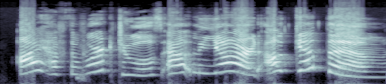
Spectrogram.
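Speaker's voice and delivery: very high, slow, passive-aggressive, angry-happy sweetness. Retelling a neighbor's line while grinning the whole time: imitating passive-aggressive villain cheer. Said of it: "she's angry happy".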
